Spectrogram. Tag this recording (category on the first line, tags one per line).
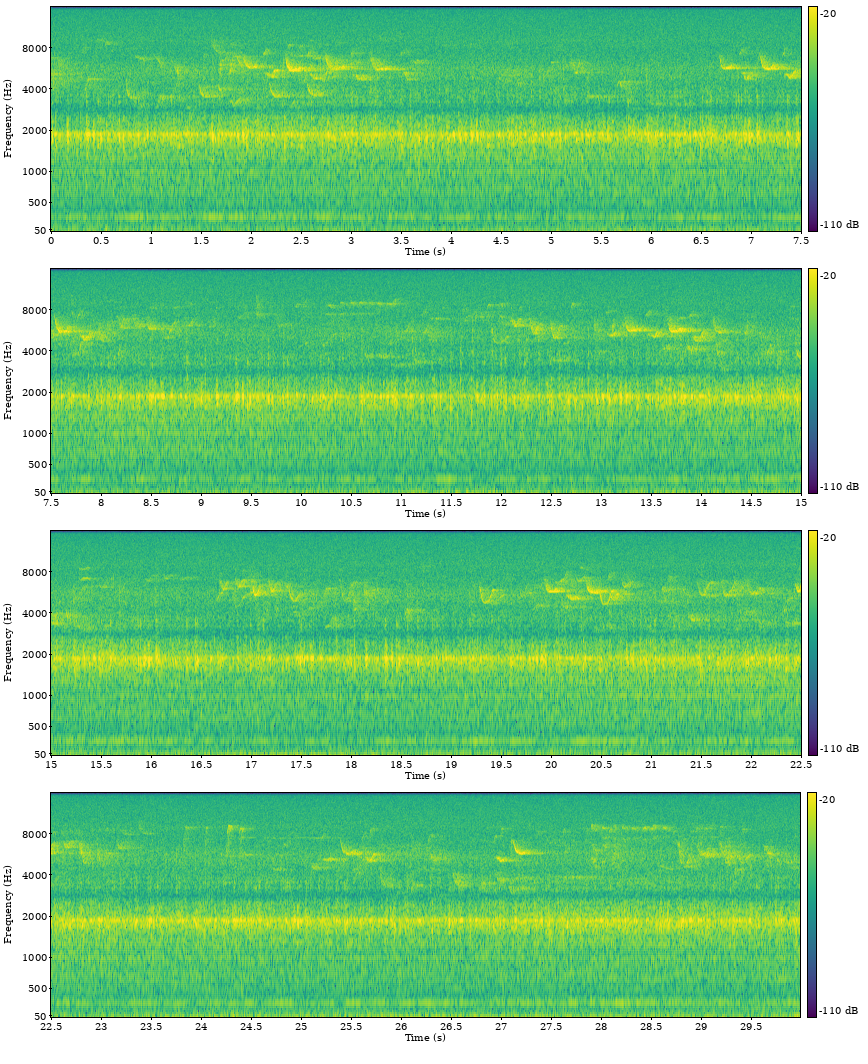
Soundscapes > Nature
Dendrophone
raspberry-pi
alice-holt-forest
sound-installation
phenological-recording
artistic-intervention
natural-soundscape
weather-data
field-recording
nature
data-to-sound
soundscape
modified-soundscape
